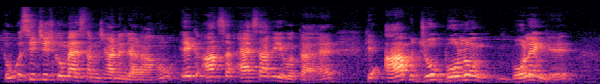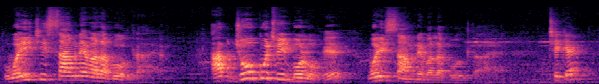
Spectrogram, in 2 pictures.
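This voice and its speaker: A man's voice: fairly high pitch, sing-song, unhurried. A man teaching an online English grammar lesson, explaining in Hindi, repeating phrases and checking with "ठीक है?". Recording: echoey, distant, dull-sounding recording.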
